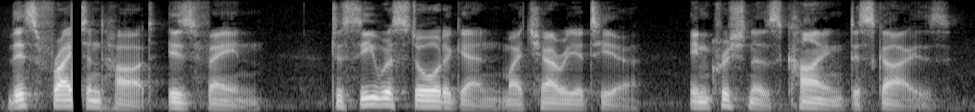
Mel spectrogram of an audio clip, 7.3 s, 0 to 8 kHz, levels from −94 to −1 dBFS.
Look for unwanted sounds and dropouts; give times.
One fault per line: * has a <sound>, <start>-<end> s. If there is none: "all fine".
* has a dropout, 0.5-0.6 s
